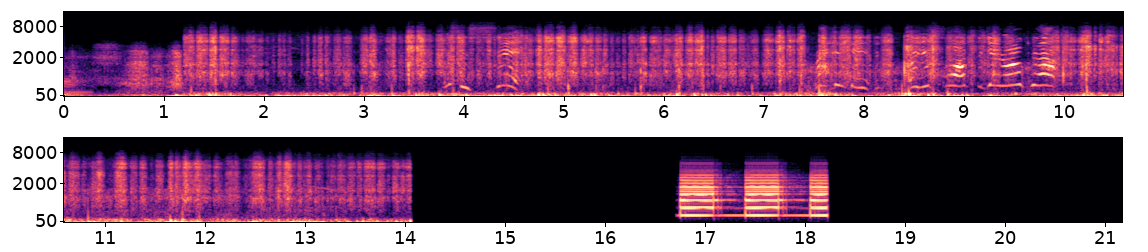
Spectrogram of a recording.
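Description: Rough wind and snow noise against a skier's camera, with many knocks and scrapes and faint voices, cutting off abruptly. After a gap of silence come three short electronic beeps in quick succession.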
